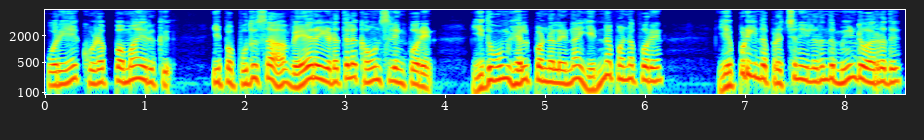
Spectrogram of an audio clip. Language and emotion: Tamil, fearful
